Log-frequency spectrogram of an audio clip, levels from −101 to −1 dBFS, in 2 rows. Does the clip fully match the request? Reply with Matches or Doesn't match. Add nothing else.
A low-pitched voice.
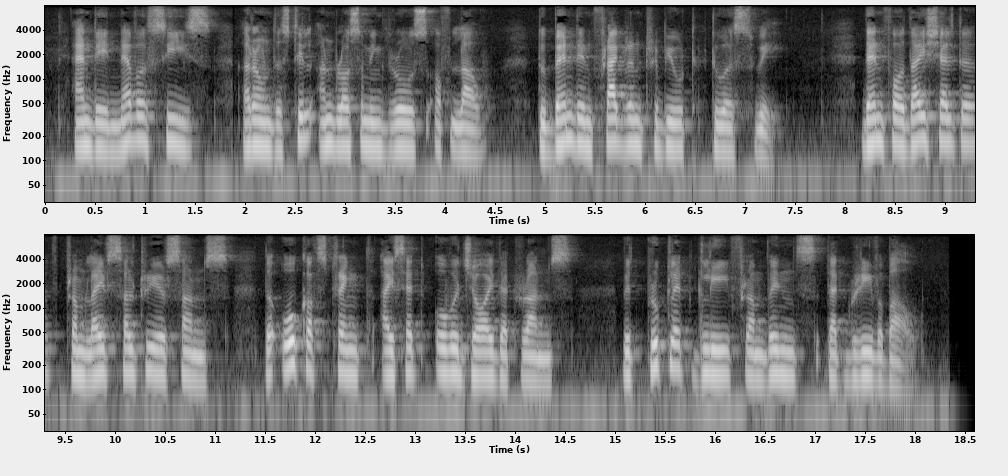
Doesn't match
